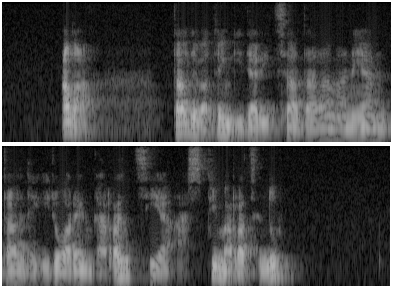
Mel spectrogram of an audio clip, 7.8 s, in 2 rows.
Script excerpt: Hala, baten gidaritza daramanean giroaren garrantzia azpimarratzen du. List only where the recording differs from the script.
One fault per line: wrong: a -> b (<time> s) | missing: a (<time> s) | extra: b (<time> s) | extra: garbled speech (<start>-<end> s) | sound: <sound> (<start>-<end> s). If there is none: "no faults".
extra: talde (1.8 s)
extra: talde (4.0 s)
